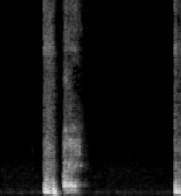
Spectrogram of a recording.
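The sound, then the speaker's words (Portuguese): A voice imitates a punchy tom-tom as a sound technician gates and compresses it during a drum soundcheck: two short, loud, breathy thumps in quick succession, each cut off abruptly, followed after a brief silence by a third hit. “Vai começar pelo tom-tom. Vamos passar só o tom-tom.”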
